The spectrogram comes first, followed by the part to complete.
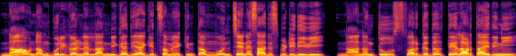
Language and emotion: Kannada, happy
